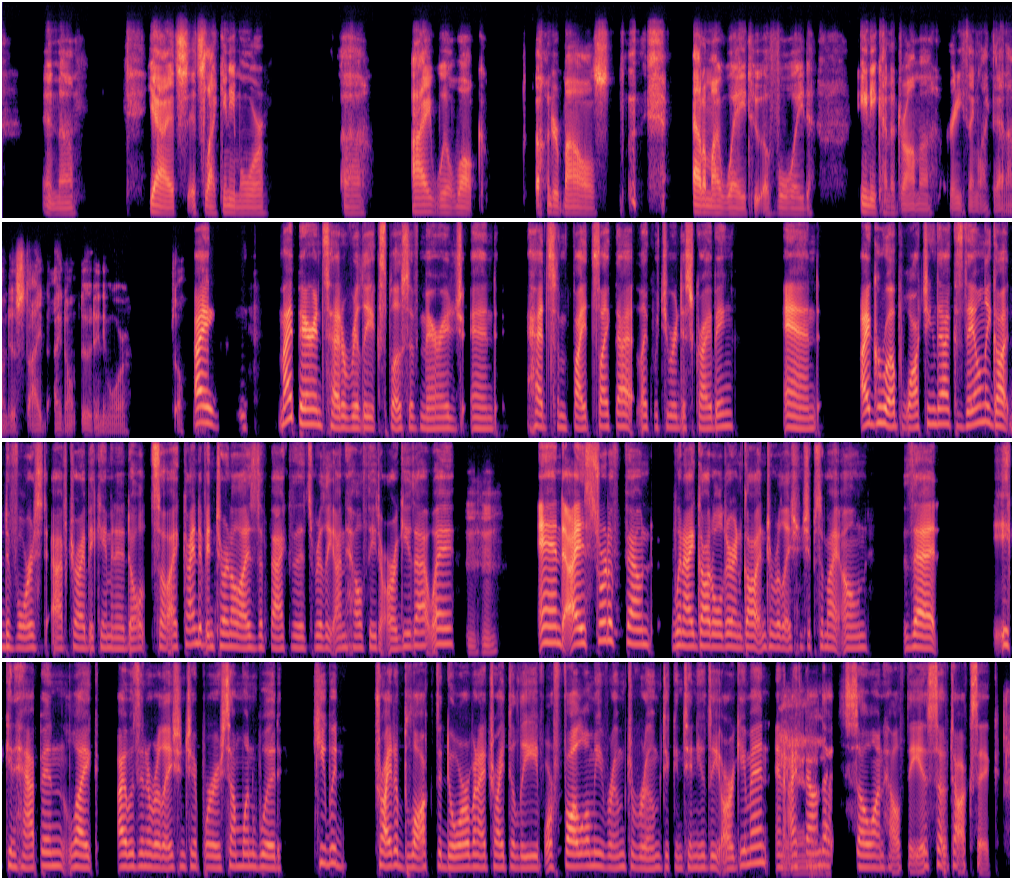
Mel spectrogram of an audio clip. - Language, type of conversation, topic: English, unstructured, How do you practice self-care in your daily routine?
- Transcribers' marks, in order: chuckle; other background noise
